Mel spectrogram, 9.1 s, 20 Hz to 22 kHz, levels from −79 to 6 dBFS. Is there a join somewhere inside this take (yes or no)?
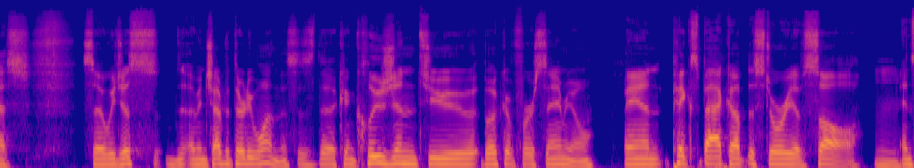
yes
